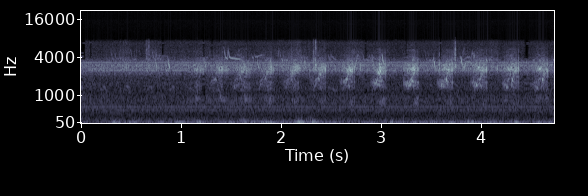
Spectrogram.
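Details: Northern royal albatross at the nest, 7 March 2024, as an adult returns and feeds the chick octopus: a series of short, clipped squeaky notes repeated roughly every third of a second over low wind rumble and a constant hum.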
